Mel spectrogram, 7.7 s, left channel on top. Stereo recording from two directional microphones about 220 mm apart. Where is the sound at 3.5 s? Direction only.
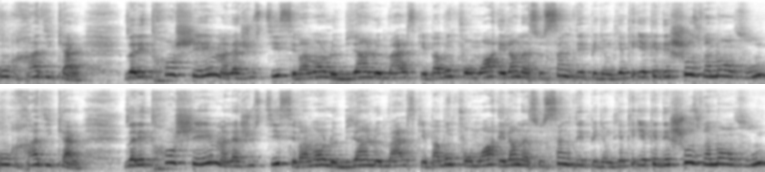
35° right (ahead or behind).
